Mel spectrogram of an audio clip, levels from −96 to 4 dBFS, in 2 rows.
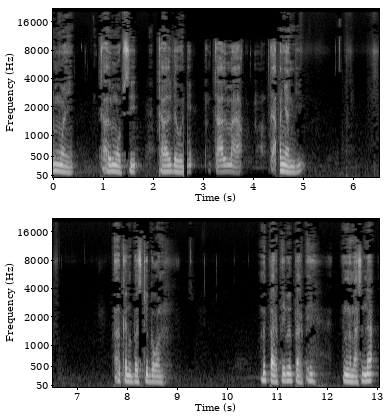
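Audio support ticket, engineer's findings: Pre-echo: short hiss smearing attacks at 0.91 s, before "taal mobsi taal", and 2.07 s, after "taal mobsi"; about 48 and 57 ms. Transform codec spreading block quantisation noise ahead of the attack.

Dull, narrowed sound 2.61–4.54 s, after "taal mobsi taal": 80 ms gap at switch, nothing above 10.5 kHz, level down about 5 dB, new noise floor roughly 55 dB below. Likely input switched to a poorer device.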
